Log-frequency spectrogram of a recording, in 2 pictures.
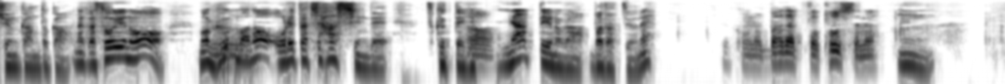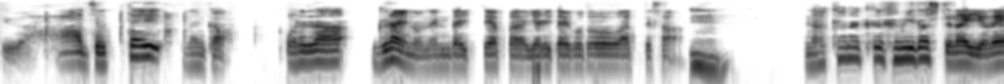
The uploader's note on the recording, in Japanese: リモートで編集無しの一発録りでお送りします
